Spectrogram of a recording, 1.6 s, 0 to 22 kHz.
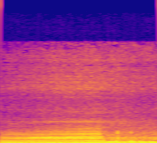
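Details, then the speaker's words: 2007 Kawasaki Ninja 500R twin on its first ride after carb cleaning and new needles: smooth, even exhaust note climbing under acceleration, smooth shifting, no popping or stumbling; normal healthy running. "oh she sounds good shift and smooth brakes are working good"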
